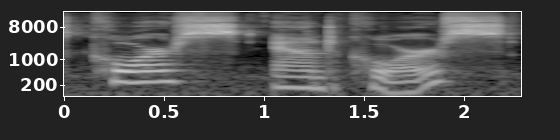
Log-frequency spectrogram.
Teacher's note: We have just the or diphthong in these words, starting with the k and ending with the S sound.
